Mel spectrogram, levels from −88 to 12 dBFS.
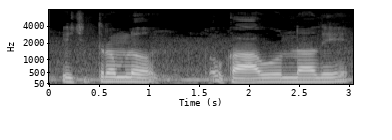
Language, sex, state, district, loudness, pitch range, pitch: Telugu, male, Telangana, Mahabubabad, -15 LUFS, 130-145 Hz, 145 Hz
